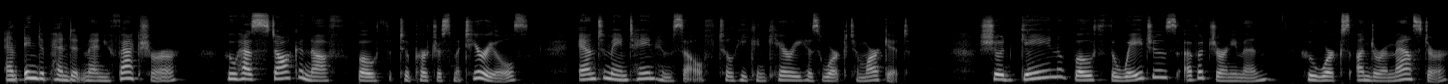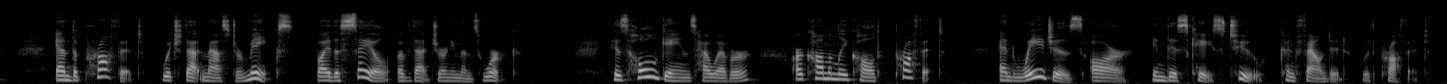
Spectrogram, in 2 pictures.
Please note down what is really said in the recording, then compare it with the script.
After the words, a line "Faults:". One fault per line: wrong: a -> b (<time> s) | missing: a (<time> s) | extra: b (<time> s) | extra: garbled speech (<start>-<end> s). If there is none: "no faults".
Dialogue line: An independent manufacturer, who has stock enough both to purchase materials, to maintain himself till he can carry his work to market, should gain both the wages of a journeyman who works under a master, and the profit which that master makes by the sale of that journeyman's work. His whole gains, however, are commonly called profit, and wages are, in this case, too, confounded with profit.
An independent manufacturer, who has stock enough both to purchase materials, and to maintain himself till he can carry his work to market, should gain both the wages of a journeyman who works under a master, and the profit which that master makes by the sale of that journeyman's work. His whole gains, however, are commonly called profit, and wages are, in this case, too, confounded with profit.
Faults:
extra: and (5.8 s)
